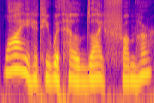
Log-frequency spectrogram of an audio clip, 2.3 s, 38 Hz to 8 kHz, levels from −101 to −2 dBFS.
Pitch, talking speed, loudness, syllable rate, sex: 150 Hz, 180 wpm, -17 LUFS, 3.7 syllables/s, male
